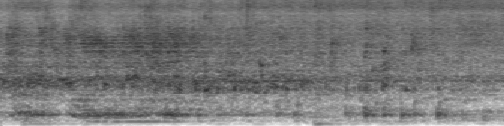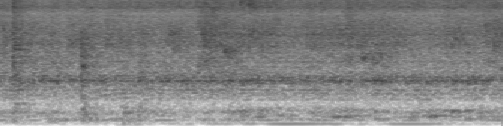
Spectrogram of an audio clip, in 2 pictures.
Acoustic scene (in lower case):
restroom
